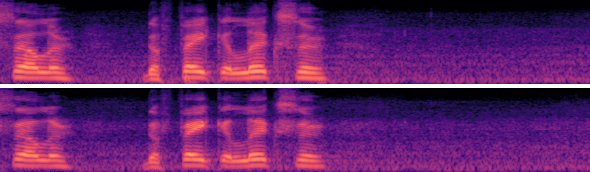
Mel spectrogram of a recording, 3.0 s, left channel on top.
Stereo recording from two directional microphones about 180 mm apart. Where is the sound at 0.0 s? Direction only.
15° left (ahead or behind).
